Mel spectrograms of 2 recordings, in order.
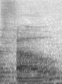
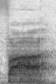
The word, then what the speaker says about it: pho: Technically, it's pho. P-H-O.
